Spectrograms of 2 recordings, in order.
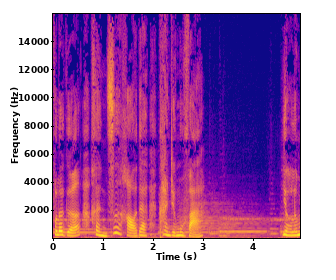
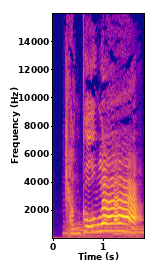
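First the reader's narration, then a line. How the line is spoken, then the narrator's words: Excited shout. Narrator (Chinese): 小鸭兴奋的大喊道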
